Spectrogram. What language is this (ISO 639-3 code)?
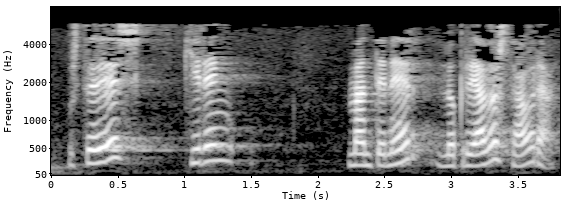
spa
